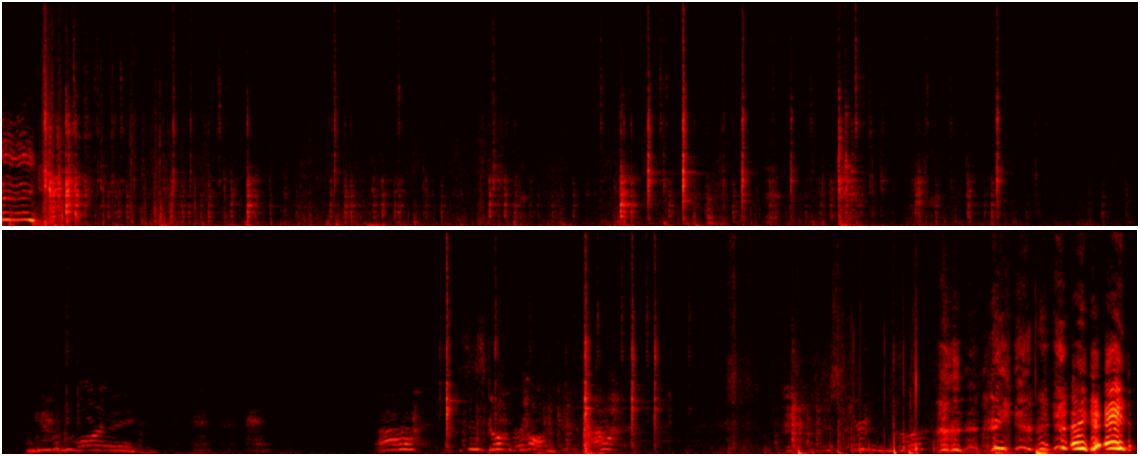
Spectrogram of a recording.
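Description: A young boy laughs and shouts excitedly close by.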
